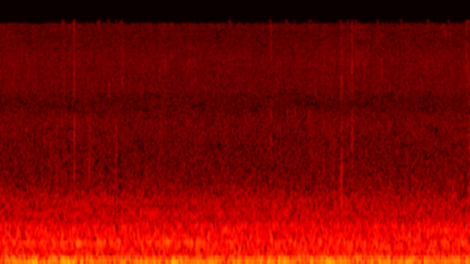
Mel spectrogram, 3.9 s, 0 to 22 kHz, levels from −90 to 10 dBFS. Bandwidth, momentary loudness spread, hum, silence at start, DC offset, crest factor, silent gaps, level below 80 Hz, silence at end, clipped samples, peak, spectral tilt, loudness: 17 kHz; 2 LU; none; 0 s; under 0.1%; 12 dB; none; -38 dBFS; 0 s; under 0.1%; -24 dBFS; -5.5 dB/octave; -43 LUFS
